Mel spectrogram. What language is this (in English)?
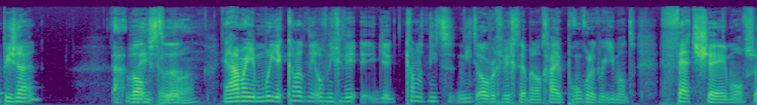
Dutch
